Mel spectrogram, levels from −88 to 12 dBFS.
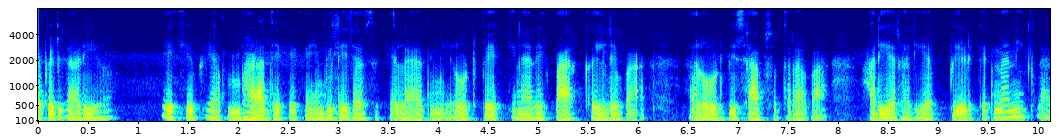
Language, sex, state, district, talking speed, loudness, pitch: Bhojpuri, female, Uttar Pradesh, Varanasi, 185 wpm, -29 LUFS, 160 Hz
